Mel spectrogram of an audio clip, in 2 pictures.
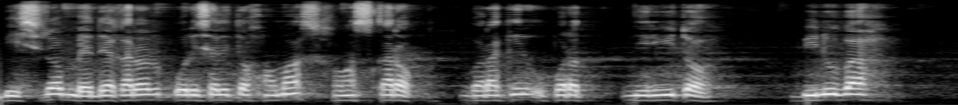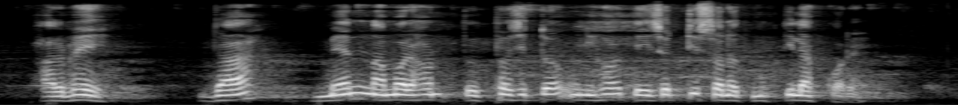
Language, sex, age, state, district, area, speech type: Assamese, male, 18-30, Assam, Darrang, rural, read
